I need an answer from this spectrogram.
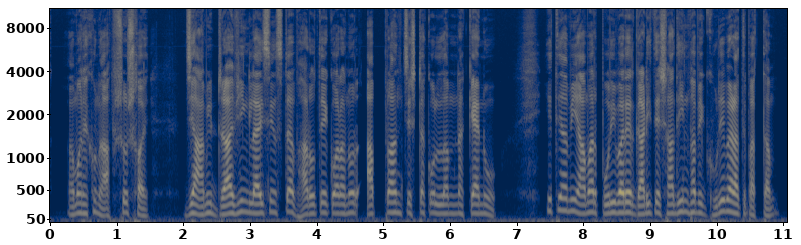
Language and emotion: Bengali, sad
